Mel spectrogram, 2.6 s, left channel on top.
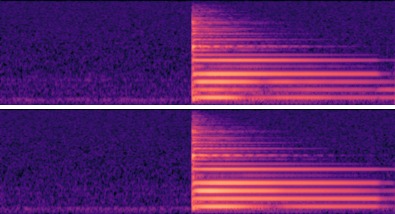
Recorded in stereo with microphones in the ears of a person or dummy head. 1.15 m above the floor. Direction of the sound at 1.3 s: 10° right (ahead or behind).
